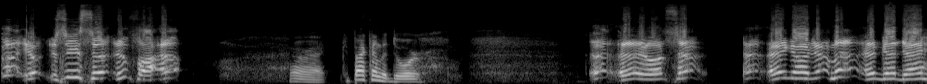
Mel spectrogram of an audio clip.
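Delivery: very high, animated, swooping dwarf voice. Voicing a dwarf answering the elf at the table: voicing a dwarf. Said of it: "As the dwarf waves you all".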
